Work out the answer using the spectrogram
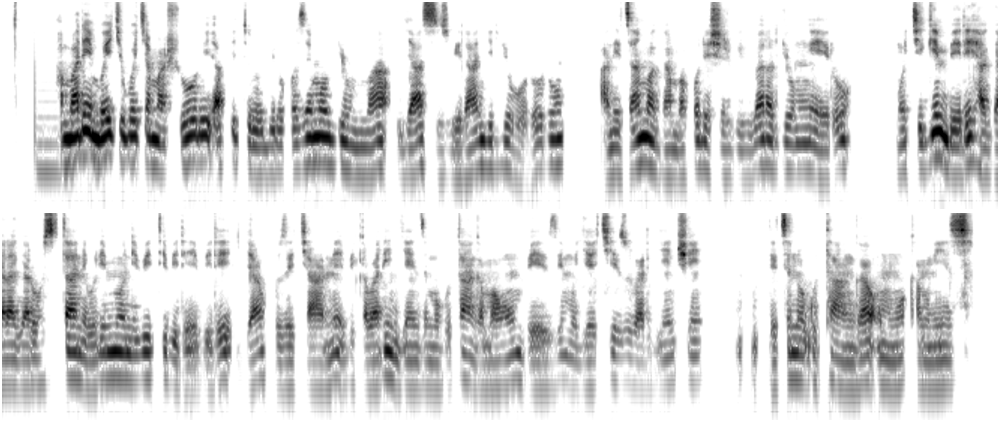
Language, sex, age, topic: Kinyarwanda, male, 18-24, education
